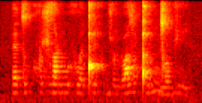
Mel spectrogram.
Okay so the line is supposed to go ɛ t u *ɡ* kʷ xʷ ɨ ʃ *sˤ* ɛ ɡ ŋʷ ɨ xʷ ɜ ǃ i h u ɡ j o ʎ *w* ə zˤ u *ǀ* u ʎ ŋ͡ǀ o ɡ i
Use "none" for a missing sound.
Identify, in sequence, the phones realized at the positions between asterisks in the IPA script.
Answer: none, zˤ, w, ǃ

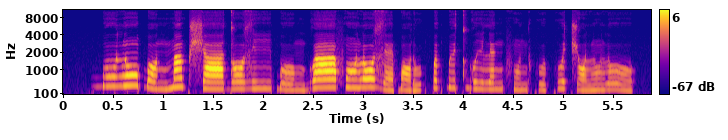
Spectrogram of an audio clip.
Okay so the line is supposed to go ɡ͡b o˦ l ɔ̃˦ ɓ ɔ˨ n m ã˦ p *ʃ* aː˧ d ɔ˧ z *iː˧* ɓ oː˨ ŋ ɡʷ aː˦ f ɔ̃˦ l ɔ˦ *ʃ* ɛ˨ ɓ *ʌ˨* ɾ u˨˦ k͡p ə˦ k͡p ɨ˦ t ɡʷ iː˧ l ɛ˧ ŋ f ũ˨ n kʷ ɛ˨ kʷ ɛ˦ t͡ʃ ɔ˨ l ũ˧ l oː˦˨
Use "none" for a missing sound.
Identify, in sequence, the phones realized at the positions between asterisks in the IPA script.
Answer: ʃ, iː˧, z, ɔ˨

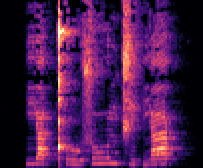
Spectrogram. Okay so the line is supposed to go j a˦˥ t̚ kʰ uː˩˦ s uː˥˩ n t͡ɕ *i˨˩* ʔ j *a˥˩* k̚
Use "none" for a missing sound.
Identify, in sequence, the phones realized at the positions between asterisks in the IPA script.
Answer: i˨˩, a˥˩

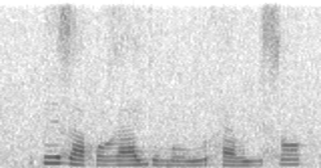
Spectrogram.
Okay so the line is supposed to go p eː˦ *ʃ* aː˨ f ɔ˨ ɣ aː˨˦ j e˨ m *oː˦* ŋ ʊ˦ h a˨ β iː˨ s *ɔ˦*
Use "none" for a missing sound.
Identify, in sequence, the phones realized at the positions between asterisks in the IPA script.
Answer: z, oː˨, ɔ˦

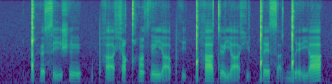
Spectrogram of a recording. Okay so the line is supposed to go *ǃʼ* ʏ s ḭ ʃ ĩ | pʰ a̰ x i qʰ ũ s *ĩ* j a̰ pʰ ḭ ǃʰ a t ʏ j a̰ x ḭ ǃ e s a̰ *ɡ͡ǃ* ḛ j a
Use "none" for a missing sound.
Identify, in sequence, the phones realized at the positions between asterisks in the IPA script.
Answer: ǃʰ, ĩ, ɡ͡ǃ

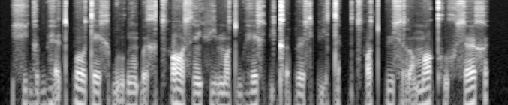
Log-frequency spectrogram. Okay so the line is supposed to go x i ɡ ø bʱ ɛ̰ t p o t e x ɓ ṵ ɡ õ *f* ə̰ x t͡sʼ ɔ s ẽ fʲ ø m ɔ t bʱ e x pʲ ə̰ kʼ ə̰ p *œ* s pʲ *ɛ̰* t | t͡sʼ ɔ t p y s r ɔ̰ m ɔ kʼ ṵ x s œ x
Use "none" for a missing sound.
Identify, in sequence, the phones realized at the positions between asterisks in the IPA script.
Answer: ɓ, ø, ɛ̰

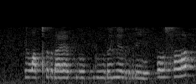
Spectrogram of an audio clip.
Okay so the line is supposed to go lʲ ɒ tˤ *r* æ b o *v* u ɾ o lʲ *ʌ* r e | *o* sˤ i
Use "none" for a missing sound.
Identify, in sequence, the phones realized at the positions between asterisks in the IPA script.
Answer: r, b, ɒ, o

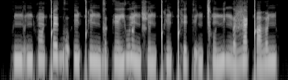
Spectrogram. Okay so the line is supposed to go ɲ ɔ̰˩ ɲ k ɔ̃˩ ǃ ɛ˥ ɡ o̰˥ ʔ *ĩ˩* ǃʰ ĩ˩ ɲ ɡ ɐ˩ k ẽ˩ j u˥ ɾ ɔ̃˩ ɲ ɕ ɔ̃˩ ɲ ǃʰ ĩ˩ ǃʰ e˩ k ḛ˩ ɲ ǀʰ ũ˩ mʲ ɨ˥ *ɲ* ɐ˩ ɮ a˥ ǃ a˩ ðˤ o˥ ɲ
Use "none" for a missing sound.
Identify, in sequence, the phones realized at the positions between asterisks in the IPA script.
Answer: ĩ˩, ŋ

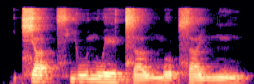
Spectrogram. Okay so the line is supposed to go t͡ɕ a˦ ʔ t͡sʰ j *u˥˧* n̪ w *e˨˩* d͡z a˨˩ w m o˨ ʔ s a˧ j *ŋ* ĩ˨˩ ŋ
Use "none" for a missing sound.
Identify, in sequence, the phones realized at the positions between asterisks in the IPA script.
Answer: u˦, e˧, ŋ

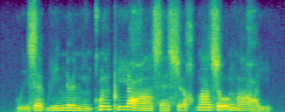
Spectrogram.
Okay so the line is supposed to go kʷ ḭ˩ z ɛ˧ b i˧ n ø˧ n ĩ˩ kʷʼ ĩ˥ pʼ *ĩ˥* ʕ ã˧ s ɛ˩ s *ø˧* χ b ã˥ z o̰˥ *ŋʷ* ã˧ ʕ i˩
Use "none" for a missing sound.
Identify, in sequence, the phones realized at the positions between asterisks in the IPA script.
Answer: i˥, ø˧, ŋʷ

